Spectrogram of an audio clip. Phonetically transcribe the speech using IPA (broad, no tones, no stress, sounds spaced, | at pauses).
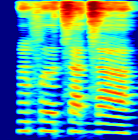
ə̃ f əː t͡s a d͡z a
